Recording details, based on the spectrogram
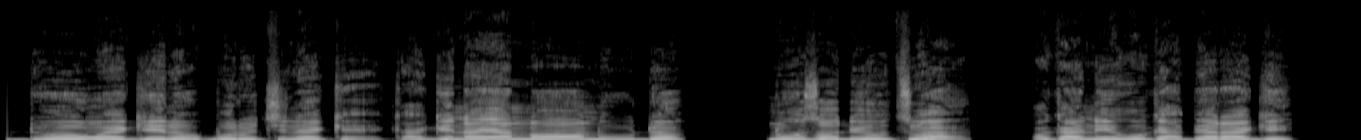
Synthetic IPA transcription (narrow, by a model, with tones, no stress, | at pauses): do˦ŋʷe˦ɡɪ˦no˨k͡pu˦ɾu˨t͡ʃi˦ne˦kḛ˨ka˨ɡɪ˦na˨ja˦nɔː˨˦nʊ˨u˨do˦ | nʊ˦zɔ˦dɪ˨o˨tu˦a̰˨ | ɔ˦ɡa˨ni˦ɦu˦ɡa˨a˨bja˦ɾa˦ɡɪ˦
